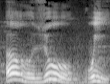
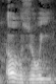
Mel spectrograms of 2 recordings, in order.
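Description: First: أغزوي very slow and high, split "ughzuu-wii"; drawn-out demonstration of أغزوي with "zu" then "wi"; damma on zay. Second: Said in the usual way. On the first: Shown as a demonstration. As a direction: stretch أغزوي syllable by syllable. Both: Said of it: "بضم الزاي".

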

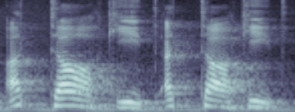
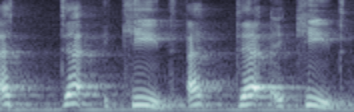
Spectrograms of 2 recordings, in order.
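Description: First: "التأكيد" with a long aa, no glottal stop; hamza softened to alif. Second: "التأكيد" broken by a glottal stop, "ta'-keed"; still hamza sounded. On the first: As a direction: say "التأكيد" as "at-taa-keed". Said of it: "ألفا على القياس". (نطق «التأكيد» بألف ممدودة بلا همز) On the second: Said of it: "هذه التاء ما بها مفتوحة والهمزة ساكنة". (نطق «التأكيد» بهمزة ساكنة واضحة) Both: Shown as a demonstration.

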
